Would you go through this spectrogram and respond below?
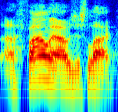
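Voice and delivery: normal talking voice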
